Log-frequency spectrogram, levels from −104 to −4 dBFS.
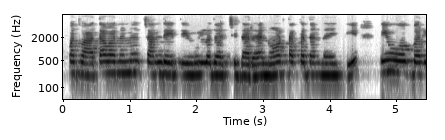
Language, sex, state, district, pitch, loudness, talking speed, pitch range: Kannada, female, Karnataka, Dharwad, 225 Hz, -14 LUFS, 120 wpm, 215-235 Hz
